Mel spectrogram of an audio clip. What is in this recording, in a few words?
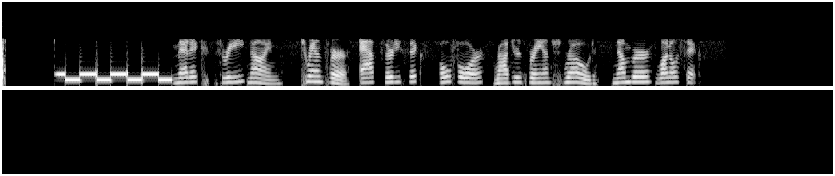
EMS ALERT, p25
